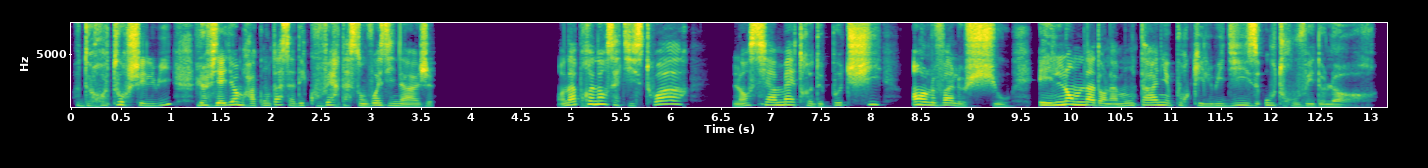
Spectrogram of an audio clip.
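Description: Husky woman narrating a fairy tale. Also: mid-range voice. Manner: calm, measured, sometimes dropping to a hushed whisper. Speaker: storyteller. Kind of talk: storybook narration. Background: faint music.

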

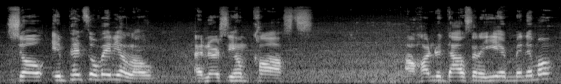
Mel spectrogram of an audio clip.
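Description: Speaking outdoors on a city street, a man in his thirties insists earnestly on his cause in a street interview. His voice is a little high for a man and a bit bright, his pace moderate, and clear traffic and city ambience run beneath every word.

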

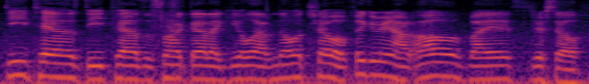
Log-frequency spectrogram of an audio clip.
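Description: A man voicing an easygoing male frog puppet with a folksy, hesitant, unhurried manner in an amateur parody. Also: a little high, steady tone, fairly bright tone, close to an everyday voice. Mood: reassuring, folksy. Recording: noisy homemade recording.

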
